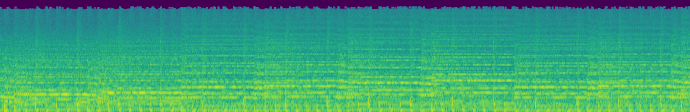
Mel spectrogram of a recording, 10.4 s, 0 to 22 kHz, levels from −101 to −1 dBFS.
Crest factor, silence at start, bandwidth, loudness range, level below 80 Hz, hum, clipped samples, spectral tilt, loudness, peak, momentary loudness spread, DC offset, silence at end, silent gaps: 14 dB; 0 s; 17.5 kHz; 0 LU; -22 dBFS; none; under 0.1%; -4 dB/octave; -13 LUFS; 0 dBFS; 2 LU; 0.2%; 0 s; none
